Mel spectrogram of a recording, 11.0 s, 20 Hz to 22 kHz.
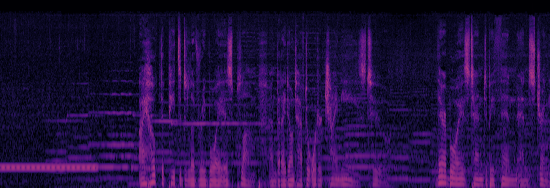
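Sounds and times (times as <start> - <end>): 
telephone dial tone of a phone call: 0.0 - 1.9
speech: 2.8 - 7.9, 8.7 - 11.0.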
